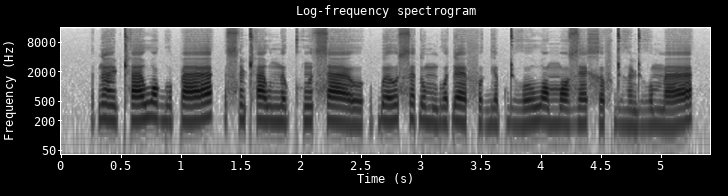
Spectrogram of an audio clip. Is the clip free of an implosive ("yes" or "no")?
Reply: no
